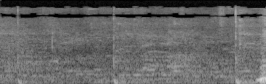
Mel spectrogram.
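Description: A basketball being dribbled on a court, several bounces at uneven spacing, with faint voices behind.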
